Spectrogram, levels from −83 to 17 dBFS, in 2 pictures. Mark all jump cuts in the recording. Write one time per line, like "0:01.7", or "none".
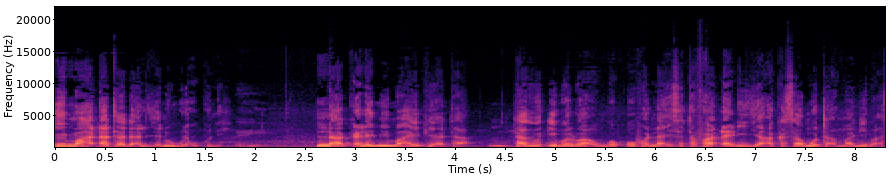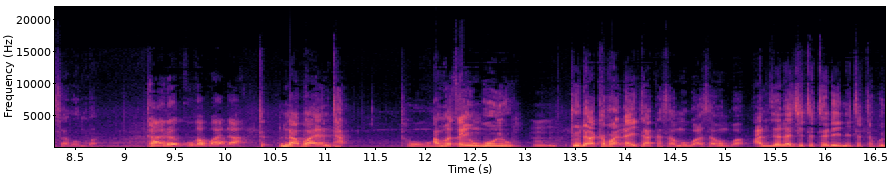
0:01.4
